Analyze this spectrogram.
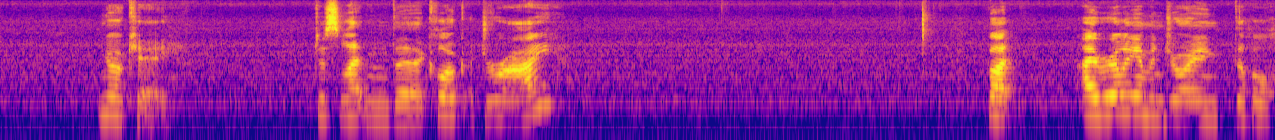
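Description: A young woman talks casually into a microphone.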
